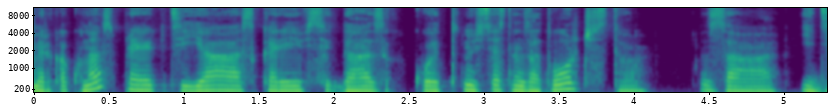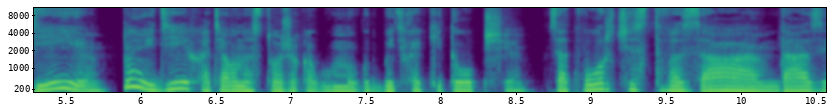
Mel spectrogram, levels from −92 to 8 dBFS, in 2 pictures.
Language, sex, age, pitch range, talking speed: Russian, female, 20-39, 155-175 Hz, 195 wpm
